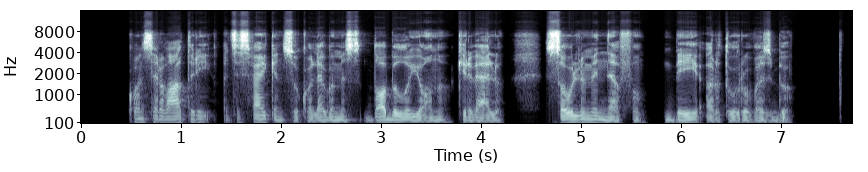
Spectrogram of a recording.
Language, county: Lithuanian, Kaunas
